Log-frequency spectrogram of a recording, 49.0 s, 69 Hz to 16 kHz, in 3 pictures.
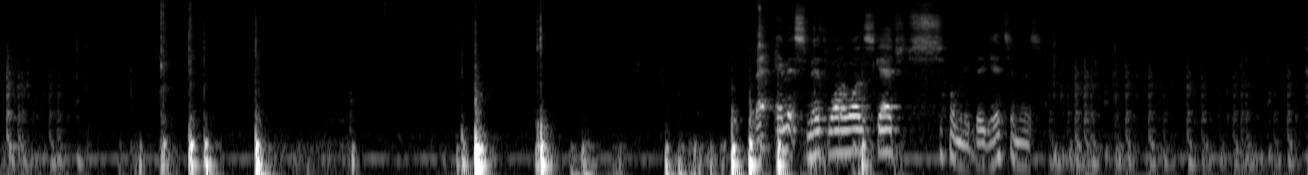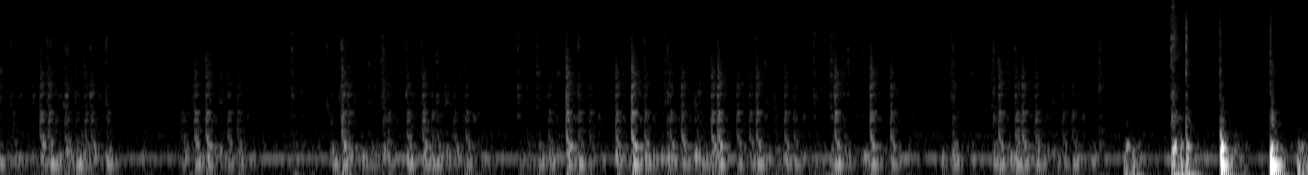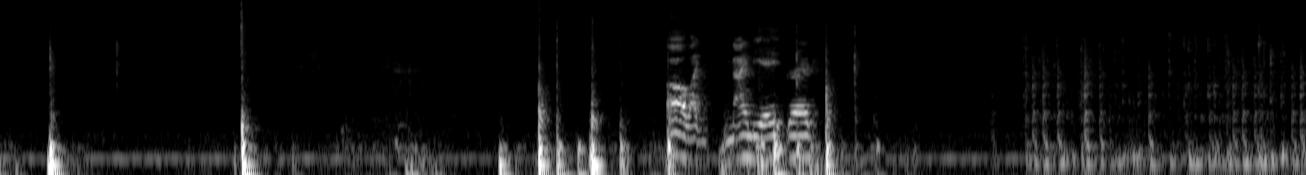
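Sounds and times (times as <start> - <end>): keyboard typing: 0.0 - 1.2, 13.0 - 17.8, 18.6 - 33.6, 45.5 - 49.0.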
